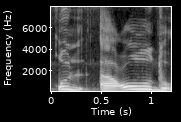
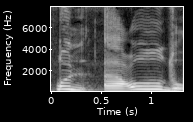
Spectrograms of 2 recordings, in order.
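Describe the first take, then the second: Both takes have the same delivery.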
